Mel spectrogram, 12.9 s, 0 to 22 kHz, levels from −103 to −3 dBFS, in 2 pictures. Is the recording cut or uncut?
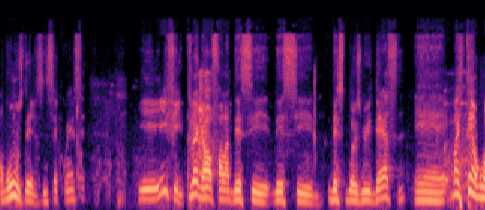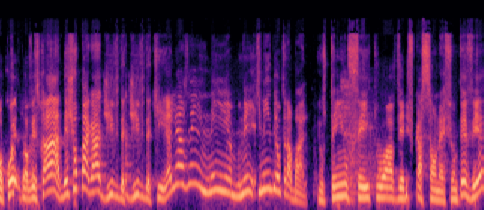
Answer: cut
